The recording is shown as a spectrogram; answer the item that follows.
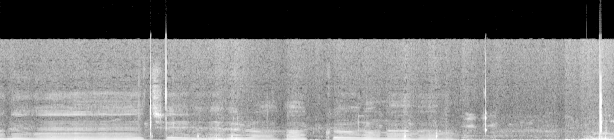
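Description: A voice humming a slow tune in long held notes that step between a few pitches, over a low rumble.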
